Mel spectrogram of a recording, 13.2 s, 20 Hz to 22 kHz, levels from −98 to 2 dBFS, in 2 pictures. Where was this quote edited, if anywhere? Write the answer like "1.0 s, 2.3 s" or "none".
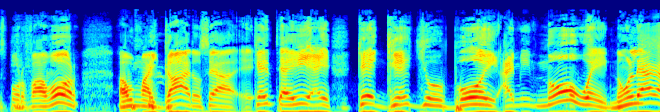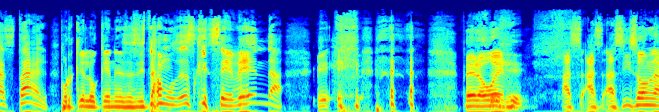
2.5 s, 5.3 s, 7.1 s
